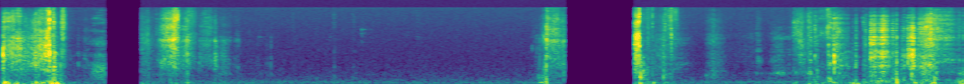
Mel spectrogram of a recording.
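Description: Fingertips slide and brush over the thick matte pages of an open encyclopaedia, then turn a page, making dry, papery rustles and crisp, bright crackles. Bursts of rustling come at the start and end, with a long, near-silent stretch in the middle and two brief dead-silent gaps.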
